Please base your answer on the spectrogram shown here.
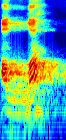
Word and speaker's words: Allah: Sebelum la itu berbaris di atas, barisnya fathah, Allah berarti bacanya tafkim tebal.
